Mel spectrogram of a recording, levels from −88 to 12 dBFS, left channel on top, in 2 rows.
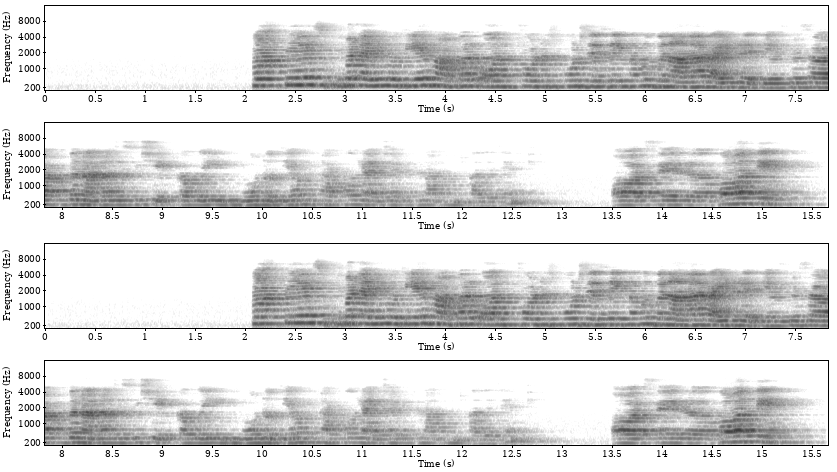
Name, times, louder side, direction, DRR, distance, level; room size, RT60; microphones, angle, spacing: voice 1, 2.1-12.5 13.5-15.1, right 1 dB, 40° right, -7 dB, 1.5 m, -27 dB
3.9 x 2.6 x 3.2 m, 0.81 s
head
